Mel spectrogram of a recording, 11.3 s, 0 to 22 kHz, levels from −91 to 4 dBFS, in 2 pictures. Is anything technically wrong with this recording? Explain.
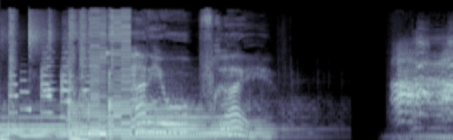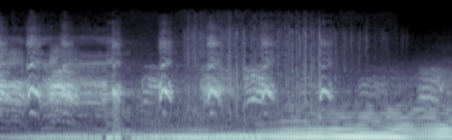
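Yes. Robotic sound from repeated short buffers occurs from 1.13 to 1.69 s and 6.94 to 7.30 s. The sound becomes a rigid 100 Hz buzz. Likely cause: fresh audio arriving too slowly, so a 10 ms slice repeats, entirely in the first span, mostly in the second.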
